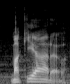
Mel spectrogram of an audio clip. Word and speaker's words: macchiato: the speed cola there's the melee Mak macato machiato I don't know how to pronounce that macchiato that's right oh is this a Val oh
